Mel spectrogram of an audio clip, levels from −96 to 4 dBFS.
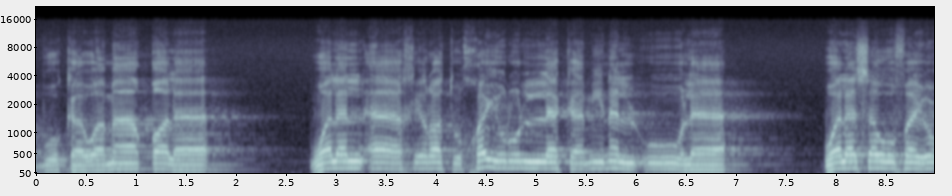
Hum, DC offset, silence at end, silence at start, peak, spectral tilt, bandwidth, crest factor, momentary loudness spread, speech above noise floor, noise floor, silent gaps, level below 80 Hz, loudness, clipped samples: none; under 0.1%; 0 s; 0 s; -4 dBFS; -4.5 dB/octave; 15.5 kHz; 16 dB; 6 LU; 34 dB; -52 dBFS; none; -60 dBFS; -18 LUFS; under 0.1%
